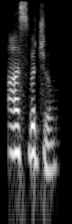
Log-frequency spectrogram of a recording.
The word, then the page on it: aasvogel: Indian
